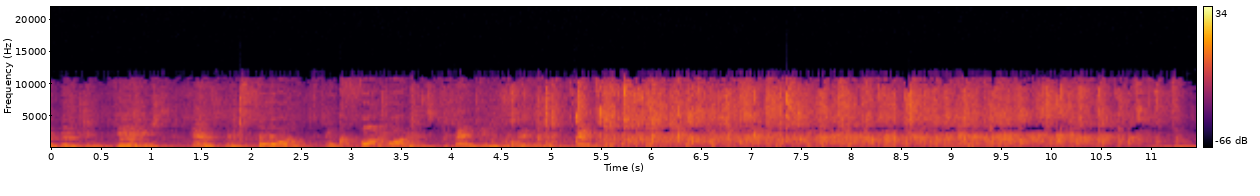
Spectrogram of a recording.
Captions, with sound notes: you have been an engaged, and informed, and fun audience, thank you, thank you, thank you. (audience applauds)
